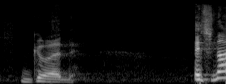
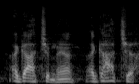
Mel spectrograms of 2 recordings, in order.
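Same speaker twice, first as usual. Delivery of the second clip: lower, softer reassurance from God; easy, hushed "I got you"; God comforting; 6 semitones lower, 8 dB quieter than usual. Retold or imitated. God reassuring someone who needs help, low and soft. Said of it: "God goes".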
